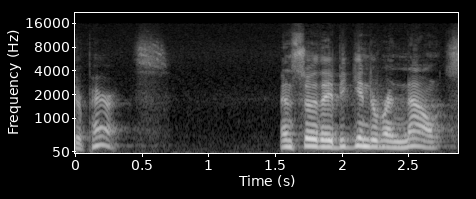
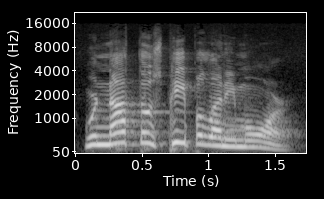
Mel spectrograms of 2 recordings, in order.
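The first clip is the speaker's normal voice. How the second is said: rousing declaration; 6 semitones higher, 5 dB louder than usual. Retold or imitated. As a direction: proclaim it to the whole congregation. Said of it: "and we say".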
